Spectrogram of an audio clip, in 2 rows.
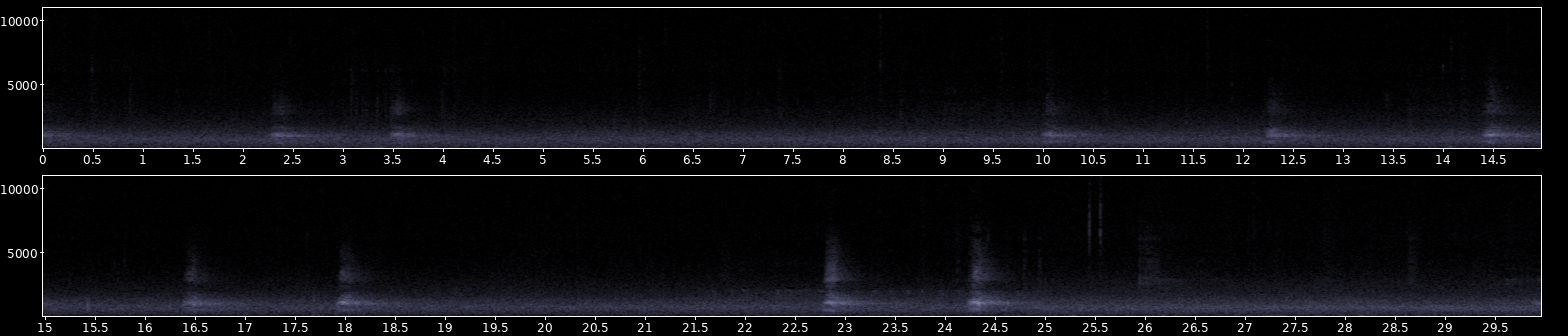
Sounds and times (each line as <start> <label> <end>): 0.0 wind in trees 29.9
2.2 crows and ravens cawing 2.8
3.4 crows and ravens cawing 4.1
10.0 crows and ravens cawing 10.6
12.2 crows and ravens cawing 12.9
14.3 crows and ravens cawing 15.2
16.4 crows and ravens cawing 17.1
17.9 crows and ravens cawing 18.6
22.6 crows and ravens cawing 26.4
29.6 crows and ravens cawing 29.9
